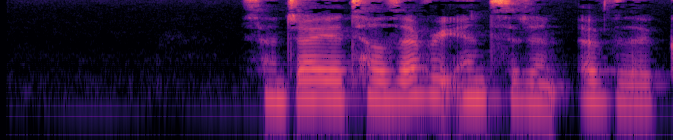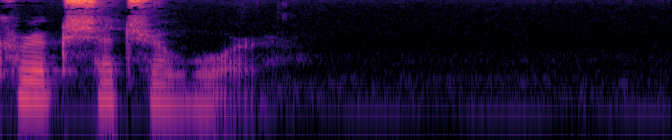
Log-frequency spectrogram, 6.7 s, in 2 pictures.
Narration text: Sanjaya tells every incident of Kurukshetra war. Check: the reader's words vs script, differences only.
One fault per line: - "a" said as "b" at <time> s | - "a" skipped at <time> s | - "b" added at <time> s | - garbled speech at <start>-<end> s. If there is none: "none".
- "the" added at 3.0 s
